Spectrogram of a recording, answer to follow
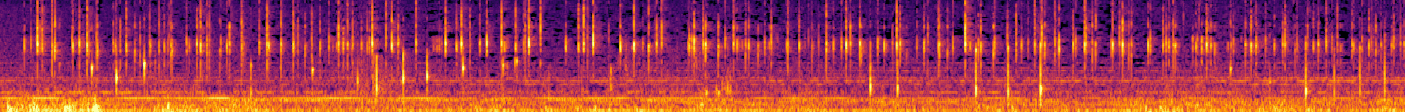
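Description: Long acrylic nails clicking and tapping against each other, a rapid, irregular run of crisp clicks as an ASMR trigger.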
